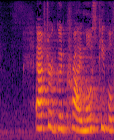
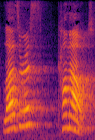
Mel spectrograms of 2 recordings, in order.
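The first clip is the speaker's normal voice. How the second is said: raised, commanding call, well above reading level; loud cry; 4 semitones higher, 8 dB louder than usual. A narrator's reading. Jesus calls the dead man from the tomb, loud cry. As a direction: call out loud and high to summon someone. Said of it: "he cried with a loud voice".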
